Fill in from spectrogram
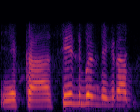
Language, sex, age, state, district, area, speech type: Telugu, male, 45-60, Andhra Pradesh, Chittoor, urban, conversation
